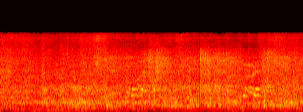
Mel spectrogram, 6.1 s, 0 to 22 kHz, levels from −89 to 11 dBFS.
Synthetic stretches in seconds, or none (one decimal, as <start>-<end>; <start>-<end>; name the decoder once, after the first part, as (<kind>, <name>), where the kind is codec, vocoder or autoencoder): 0.0-0.9 (autoencoder, DAC-VAE); 1.6-3.2; 4.5-6.1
